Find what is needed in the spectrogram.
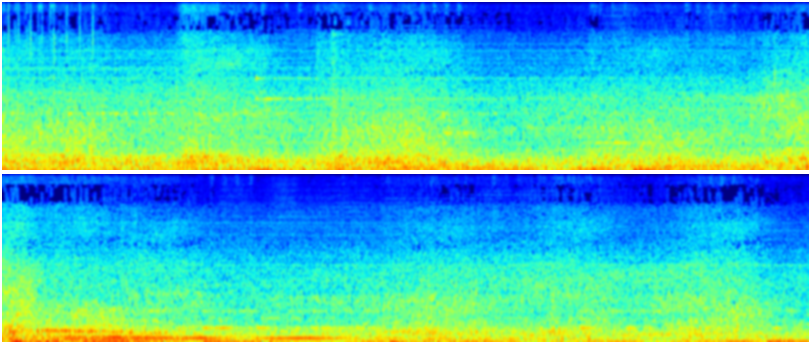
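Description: Road traffic on a busy highway: a steady rumble of passing cars and engines.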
